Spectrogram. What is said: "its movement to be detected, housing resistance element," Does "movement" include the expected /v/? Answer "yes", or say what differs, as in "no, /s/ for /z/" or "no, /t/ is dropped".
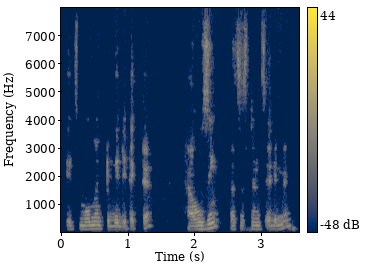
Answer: no, /v/ is dropped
